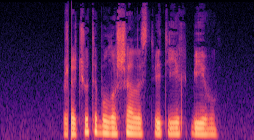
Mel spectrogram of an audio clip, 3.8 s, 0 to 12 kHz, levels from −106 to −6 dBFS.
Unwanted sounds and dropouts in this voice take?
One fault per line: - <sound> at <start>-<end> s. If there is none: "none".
- dropout at 1.0-1.1 s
